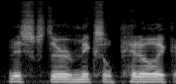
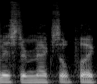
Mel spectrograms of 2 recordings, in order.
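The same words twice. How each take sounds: First: The name is said in its official pronunciation. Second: The name is said in the cartoon's pronunciation. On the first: "I think is the official official pronunciation" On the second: "I call him Mister Mxyzptlk from the Super Friends cartoon"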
